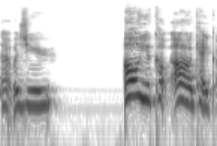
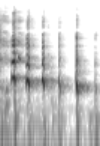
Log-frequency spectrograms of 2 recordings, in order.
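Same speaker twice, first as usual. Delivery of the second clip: high laugh; 6 dB louder than usual. Real, not acted. Laughs about mouth full.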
